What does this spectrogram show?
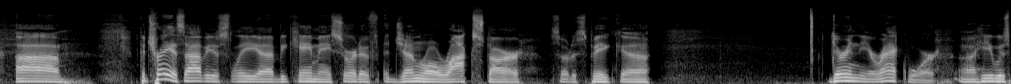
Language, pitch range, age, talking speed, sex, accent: English, 105-130 Hz, 50-69, 135 wpm, male, American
